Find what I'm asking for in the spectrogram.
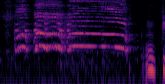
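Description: A grey Barbezieux rooster crows one long, loud call held for nearly two seconds, followed by a couple of short clucks.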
